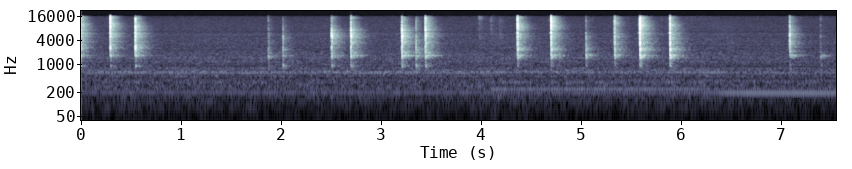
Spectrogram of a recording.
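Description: A Polk SDA SRS 15-inch loudspeaker passive radiator treated with Dynamat Extreme damping material is tapped 16 times in a ring test. Each tap is a sharp, bright click that dies away almost instantly over a faint steady hum.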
